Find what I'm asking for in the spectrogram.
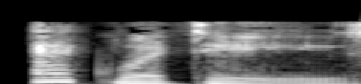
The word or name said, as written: equites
